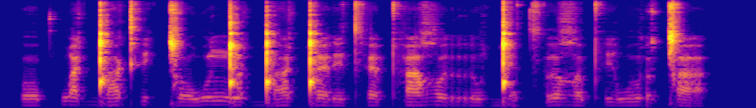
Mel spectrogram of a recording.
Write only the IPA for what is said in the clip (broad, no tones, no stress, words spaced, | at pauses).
opʰwa ɡ͡ǃakʰi ǀowuŋ͡ǃʌ ɡ͡ǃaǃɛɾitʰɛ pʰaʁu ruɡ͡ǃɛ t͡sʼɯʁɯpʰi wuɾoǀa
